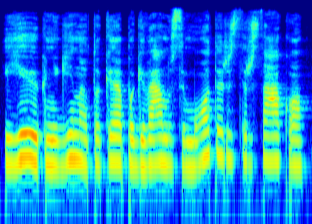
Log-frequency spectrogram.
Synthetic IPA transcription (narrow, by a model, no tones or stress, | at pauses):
ɪjeːjʊɪknʲɪɡʲiːnɐt̪oːkʲɛpɐɡʲiʋʲæːnʊsʲɪmoːt̪ʲɛɾʲɪsɪɾsɑːkoː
